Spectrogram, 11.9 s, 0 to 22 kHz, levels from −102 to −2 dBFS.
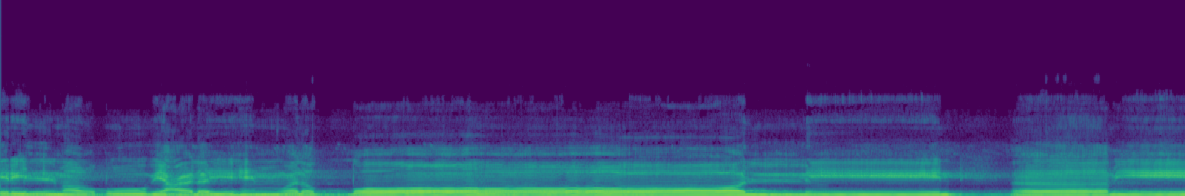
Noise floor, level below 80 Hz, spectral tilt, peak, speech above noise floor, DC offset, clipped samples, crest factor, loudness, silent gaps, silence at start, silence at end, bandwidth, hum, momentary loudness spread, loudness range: -44 dBFS; -60 dBFS; -9 dB/octave; -12 dBFS; 20 dB; under 0.1%; under 0.1%; 12 dB; -25 LUFS; none; 0 s; 0 s; 6 kHz; none; 7 LU; 4 LU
